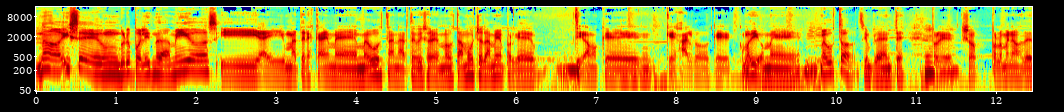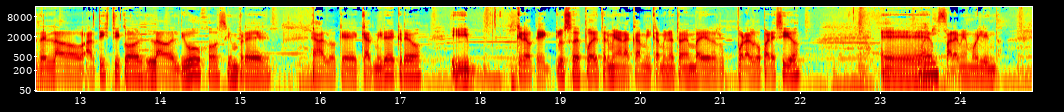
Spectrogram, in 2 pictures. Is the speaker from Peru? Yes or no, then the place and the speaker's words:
no; Buenos Aires, Argentina; moved away as an adult; como yo vengo de Buenos Aires, más o menos desde que tengo 17, viví 17 años allá, tengo 24 horas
